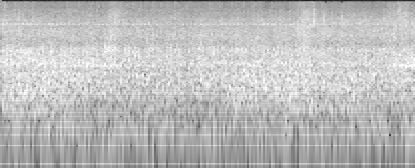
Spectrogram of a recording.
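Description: A steady, broad engine rumble of a Sinar Jaya intercity bus pulling away from the departure point, constant and moderately loud throughout, with no clear rise as it moves off.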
